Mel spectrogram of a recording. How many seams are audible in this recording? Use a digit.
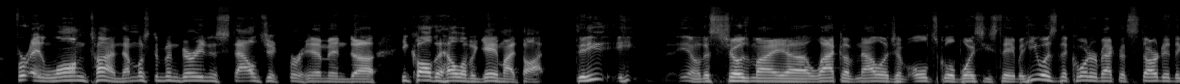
0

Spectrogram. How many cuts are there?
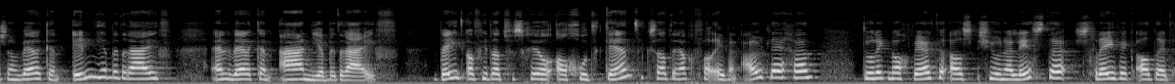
0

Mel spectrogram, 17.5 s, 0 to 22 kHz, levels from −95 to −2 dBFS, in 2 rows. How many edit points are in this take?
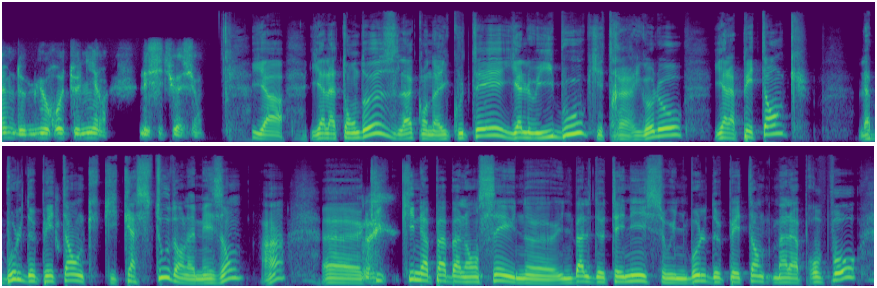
1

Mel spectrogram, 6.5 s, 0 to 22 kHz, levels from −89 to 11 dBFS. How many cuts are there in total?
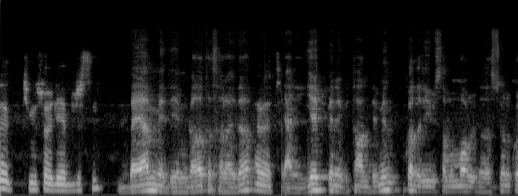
1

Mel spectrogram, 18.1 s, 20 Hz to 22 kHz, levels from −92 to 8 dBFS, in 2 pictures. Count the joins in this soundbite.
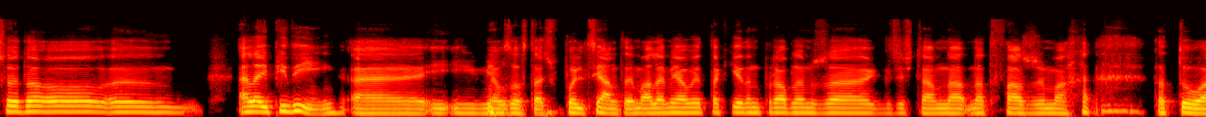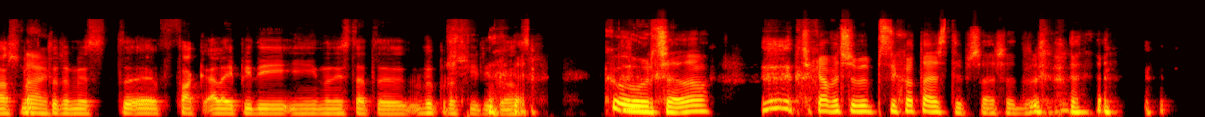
1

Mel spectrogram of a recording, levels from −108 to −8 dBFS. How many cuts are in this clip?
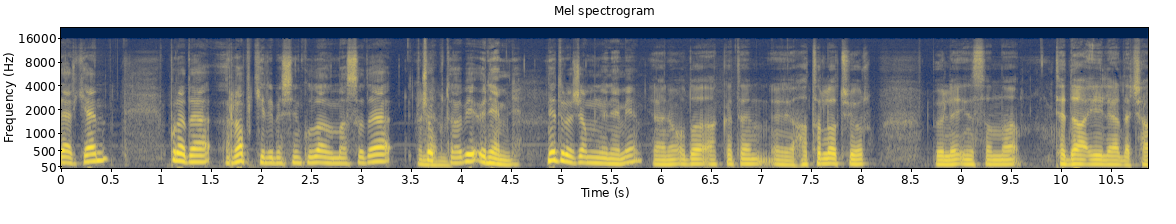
0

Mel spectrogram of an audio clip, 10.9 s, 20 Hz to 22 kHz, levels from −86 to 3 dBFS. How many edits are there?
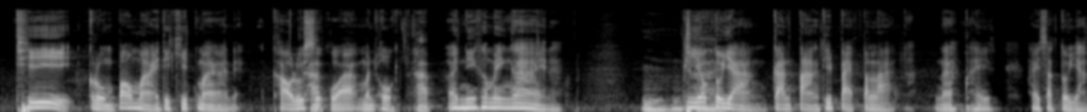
1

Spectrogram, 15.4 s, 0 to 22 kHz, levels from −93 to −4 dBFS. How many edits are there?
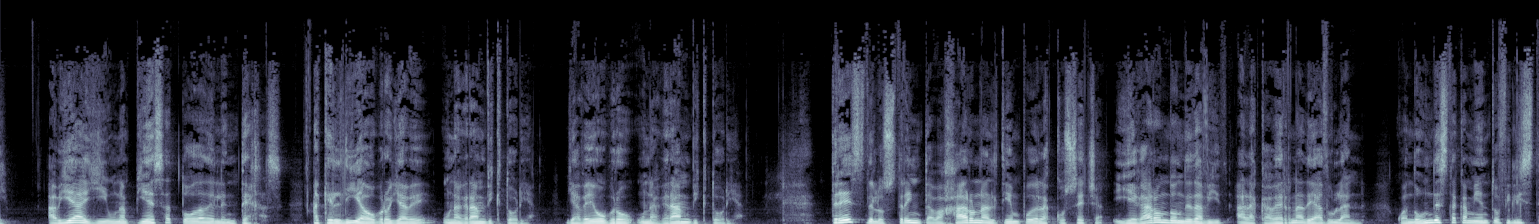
2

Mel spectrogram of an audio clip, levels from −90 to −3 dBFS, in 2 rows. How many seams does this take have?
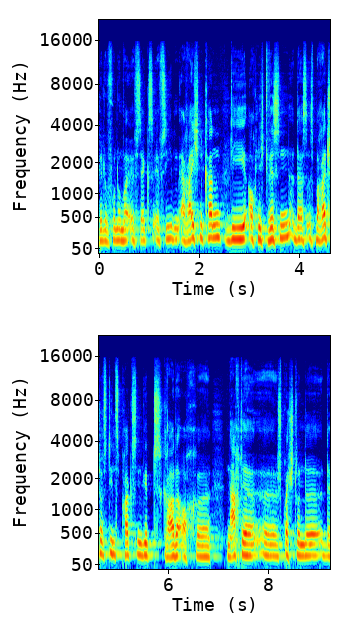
0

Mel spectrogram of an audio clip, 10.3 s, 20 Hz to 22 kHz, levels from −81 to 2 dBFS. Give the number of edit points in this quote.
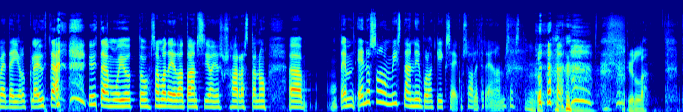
2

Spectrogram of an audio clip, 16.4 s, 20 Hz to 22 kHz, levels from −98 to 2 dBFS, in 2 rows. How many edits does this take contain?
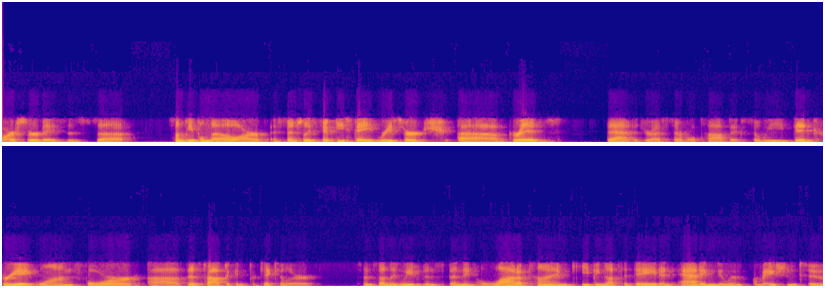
0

